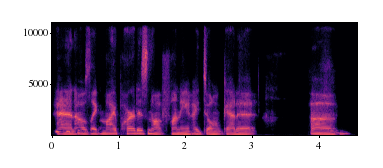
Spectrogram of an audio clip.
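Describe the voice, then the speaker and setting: A woman's voice: low-pitched, little pitch movement, a little slow, bright, forceful tone, dry recording. A woman telling stories casually in a group discussion, with hesitant, thoughtful phrasing. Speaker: actor in table read cast.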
